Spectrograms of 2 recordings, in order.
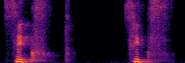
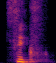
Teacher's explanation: Even before you go to the last consonant that is the, don't you feel your tongue already touches the upper teeth? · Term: dentalized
